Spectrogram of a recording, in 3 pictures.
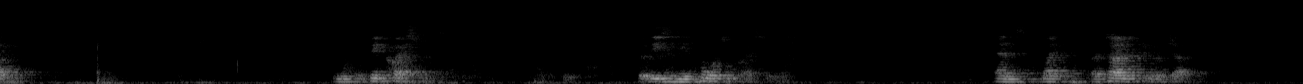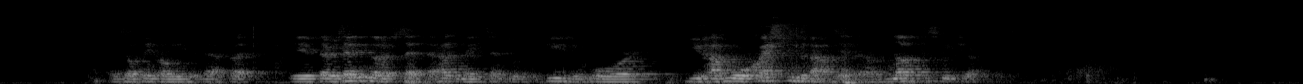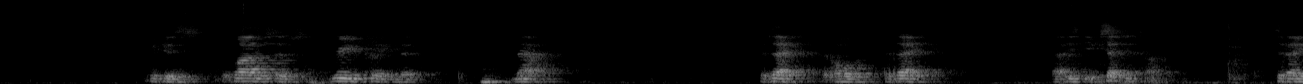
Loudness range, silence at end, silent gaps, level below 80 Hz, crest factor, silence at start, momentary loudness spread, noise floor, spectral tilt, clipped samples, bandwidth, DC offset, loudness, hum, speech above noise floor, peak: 11 LU; 0 s; none; -62 dBFS; 20 dB; 0 s; 20 LU; -75 dBFS; -7.5 dB/octave; under 0.1%; 20 kHz; under 0.1%; -39 LUFS; none; 37 dB; -20 dBFS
